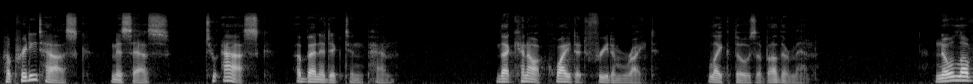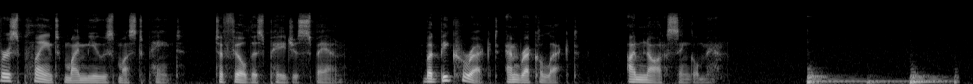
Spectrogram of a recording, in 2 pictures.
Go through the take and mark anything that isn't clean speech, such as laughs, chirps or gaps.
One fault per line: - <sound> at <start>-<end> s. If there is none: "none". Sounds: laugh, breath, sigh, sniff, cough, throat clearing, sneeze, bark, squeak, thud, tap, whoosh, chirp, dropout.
- tap at 17.8-19.3 s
